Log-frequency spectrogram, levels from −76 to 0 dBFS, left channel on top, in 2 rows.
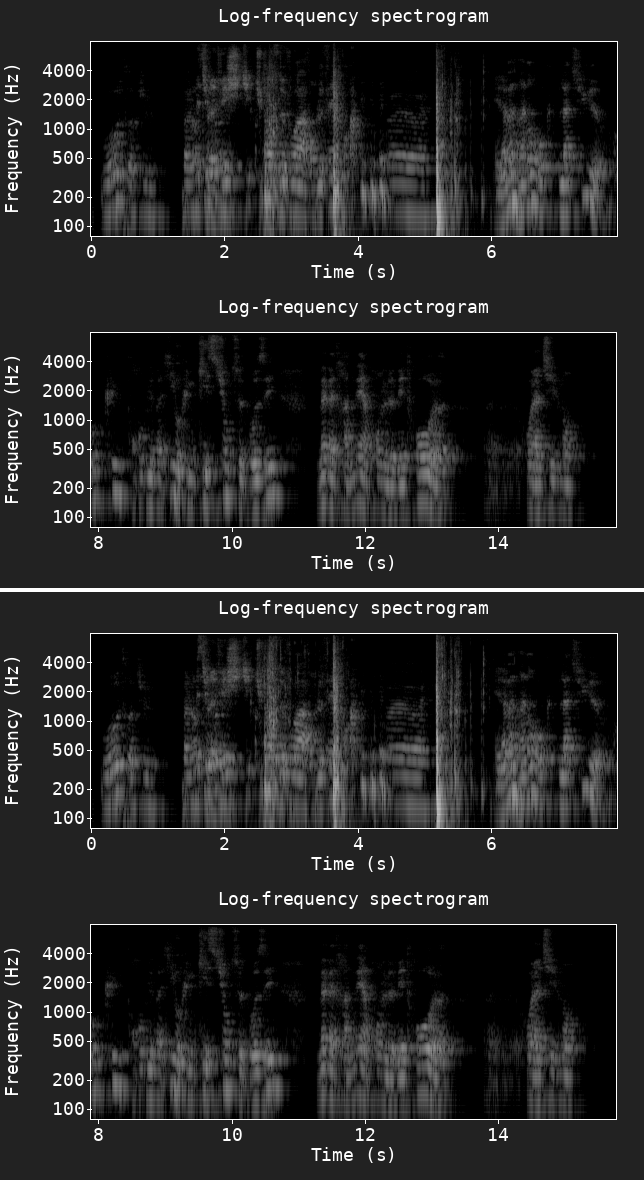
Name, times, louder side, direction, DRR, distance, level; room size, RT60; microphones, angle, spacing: voice 1, 0.1-2.0 4.4-5.0, right 2 dB, 75° right, -6 dB, 4.1 m, -48 dB
voice 2, 1.7-4.4 6.0-13.5 13.8-14.1 14.4-15.1, equal, ahead, -6 dB, 5.3 m, -44 dB
sound 1, 2.1-3.9 4.2-4.4 5.2-6.4, right 4 dB, 25° right, 0.3 m, -35 dB
13.0 x 10.5 x 3.0 m, 0.69 s
head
